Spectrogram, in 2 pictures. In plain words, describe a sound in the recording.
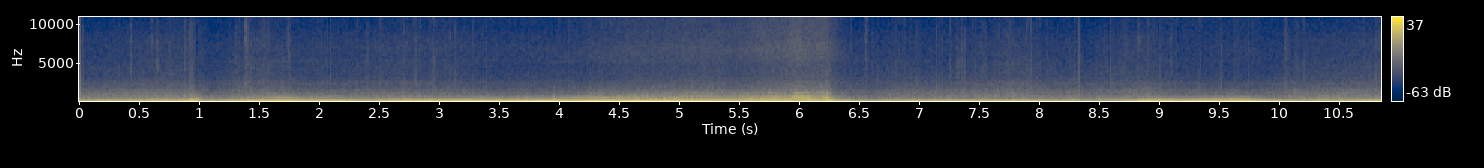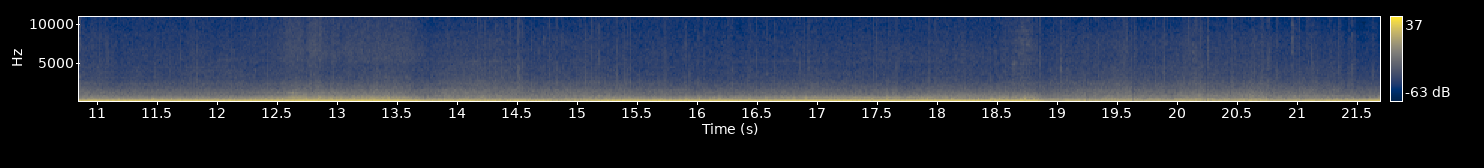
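A car engine hums steadily from inside, rising in pitch as it speeds up and dropping at each gear change.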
